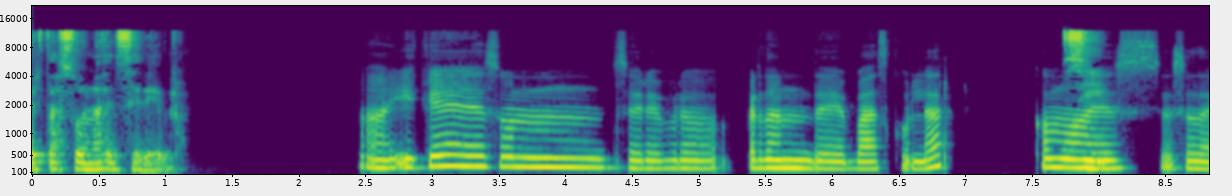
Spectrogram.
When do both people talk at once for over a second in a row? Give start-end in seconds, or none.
none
